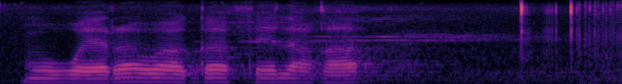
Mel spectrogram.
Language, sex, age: Northern Sotho, male, 25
